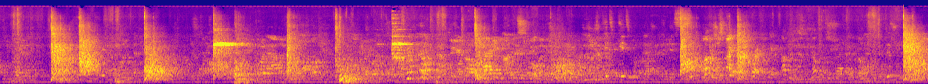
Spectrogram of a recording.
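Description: Baseballs smack into a catcher's mitt in an echoing indoor hall.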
